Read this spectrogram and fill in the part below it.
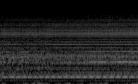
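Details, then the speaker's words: Cummins ISC 8.3 diesel with suspected air intrusion in the fuel, key on, engine not running. Lift pump first primed with air, then picking up fuel; now a steady whir with a strained humming drone as it labors, which it should not do. "now it's laboring which it should not do that"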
